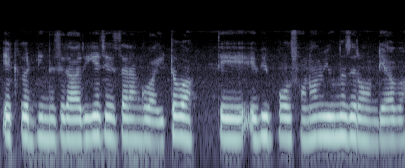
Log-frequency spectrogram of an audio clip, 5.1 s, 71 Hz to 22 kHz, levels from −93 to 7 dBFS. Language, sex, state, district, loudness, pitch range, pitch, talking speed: Punjabi, female, Punjab, Kapurthala, -16 LUFS, 190-205 Hz, 195 Hz, 250 wpm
